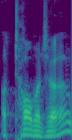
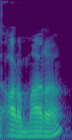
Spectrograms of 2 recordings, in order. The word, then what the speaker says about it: Automata: Yeah, I know you would say Automata, which is sensible, but apparently in the game they pronounce it as Automata.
